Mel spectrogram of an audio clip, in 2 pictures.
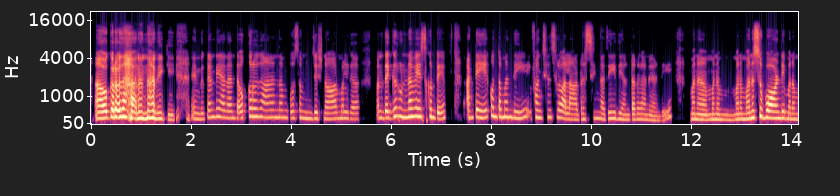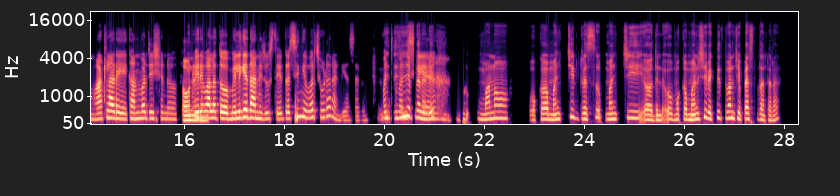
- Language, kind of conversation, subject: Telugu, podcast, ఒక చక్కని దుస్తులు వేసుకున్నప్పుడు మీ రోజు మొత్తం మారిపోయిన అనుభవం మీకు ఎప్పుడైనా ఉందా?
- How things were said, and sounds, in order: laughing while speaking: "ఆనందానికి"; in English: "జస్ట్ నార్మల్‍గా"; in English: "ఫంక్షన్స్‌లో"; in English: "డ్రెస్సింగ్"; other background noise; in English: "డ్రెస్సింగ్"; chuckle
